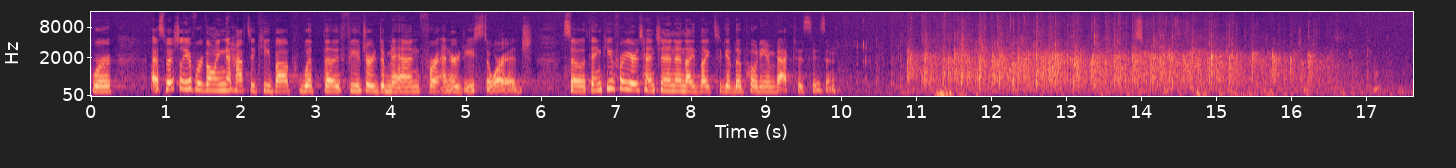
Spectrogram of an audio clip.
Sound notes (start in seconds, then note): 10.4 audience applauding; 13.9 chattering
